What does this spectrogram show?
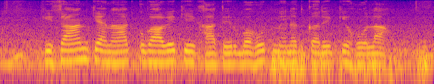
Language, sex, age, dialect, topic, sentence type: Bhojpuri, male, 60-100, Western, agriculture, statement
